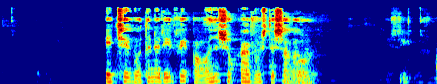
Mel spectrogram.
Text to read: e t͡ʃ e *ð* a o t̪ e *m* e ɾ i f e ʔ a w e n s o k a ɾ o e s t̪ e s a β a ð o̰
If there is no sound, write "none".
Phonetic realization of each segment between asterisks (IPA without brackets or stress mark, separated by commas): ɣ, n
